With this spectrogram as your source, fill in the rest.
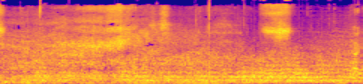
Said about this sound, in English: I can hear the plane.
